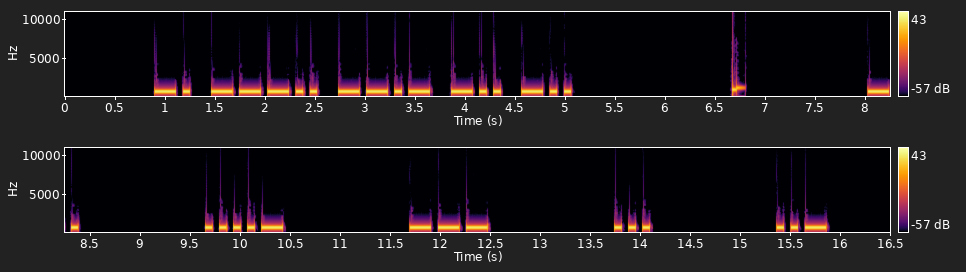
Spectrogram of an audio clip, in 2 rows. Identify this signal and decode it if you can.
Morse code, heard as a keyed tone, about 17 wpm, spaced as for 9 wpm, 700 Hz. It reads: N8QDD N4OSU
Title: USA Call Signs - 5 Characters - 6x Character Spacing - 17wpm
